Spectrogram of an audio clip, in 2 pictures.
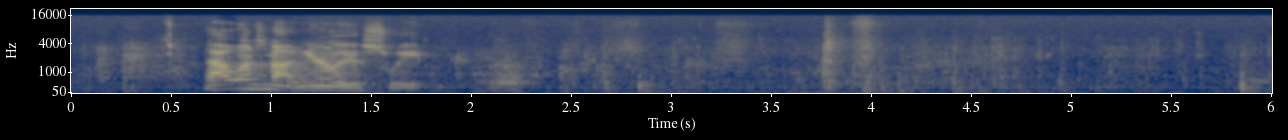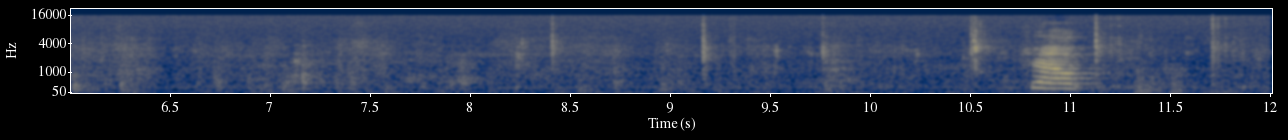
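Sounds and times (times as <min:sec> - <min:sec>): person chewing cereal: 0:04.3 - 0:12.0.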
